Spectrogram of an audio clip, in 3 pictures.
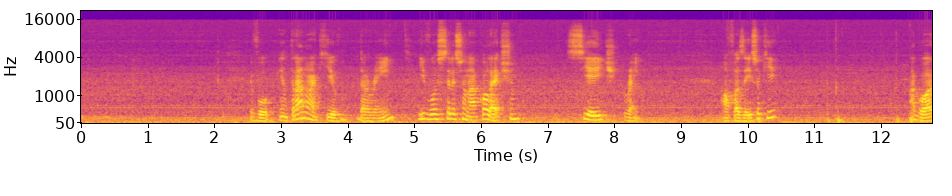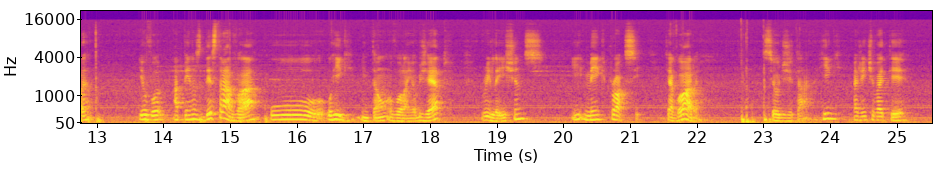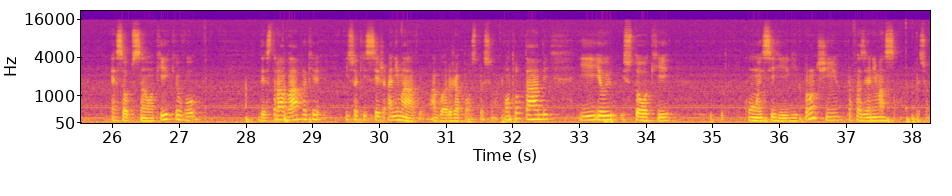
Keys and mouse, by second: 0.5 click, 1.2 click, 2.0 click, 4.0 click, 5.5 click, 5.8 click, 7.1 click, 8.3 click, 9.8-14.0 middle drag, 14.2-16.9 middle drag, 17.7 click, 20.7 click, 22.6 r, 22.9 g, 26.4 click, 27.5-29.6 middle drag, 31.8 ctrl+Tab, 32.6 click, 33.3 r, 34.9 Escape, 35.8-37.6 shift+middle drag, 38.0 ctrl+s.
